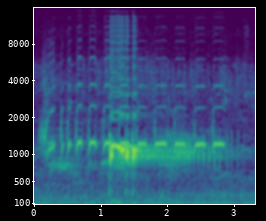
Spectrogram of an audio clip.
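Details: Local wild-type zebra dove, kept as a singing bird, used to prompt lazy doves to sing: a loud rolling burst followed by a string of short clipped hooting notes, with a second dove's notes overlapping.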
